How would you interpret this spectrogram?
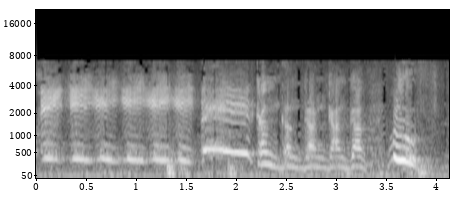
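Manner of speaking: high squeals dropping into chugging thuds; sputtering plane ending in a slow boof; failing engine noise. Retold or imitated. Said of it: "you'd see one go".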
